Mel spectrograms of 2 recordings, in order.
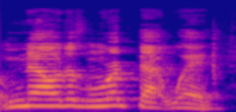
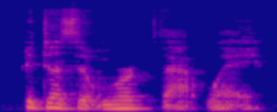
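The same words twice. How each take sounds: First: Fired up, pressing the point hard; getting carried away by the message; excited. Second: Softer and lower, reining it back in; calmed down. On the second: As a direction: pull back after getting excited. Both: Real, not acted. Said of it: "No, I'm getting excited".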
